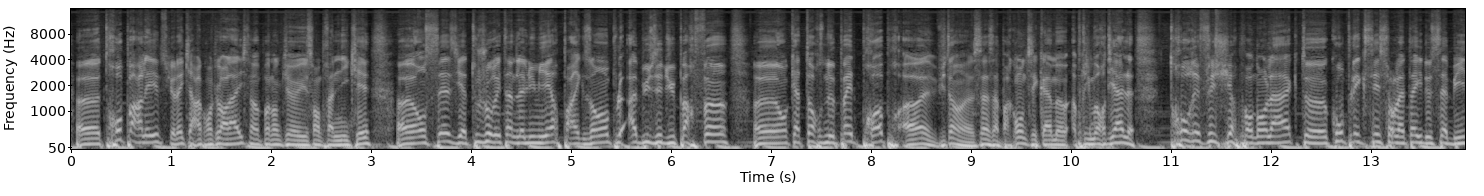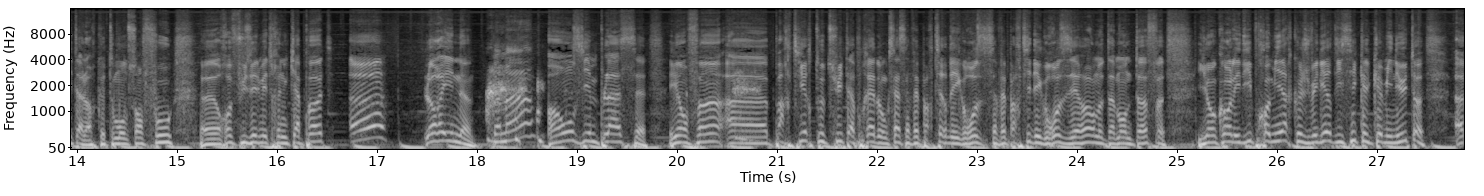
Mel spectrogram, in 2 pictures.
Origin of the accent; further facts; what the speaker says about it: Portugal; parce qu'on est on est portugais tous les deux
